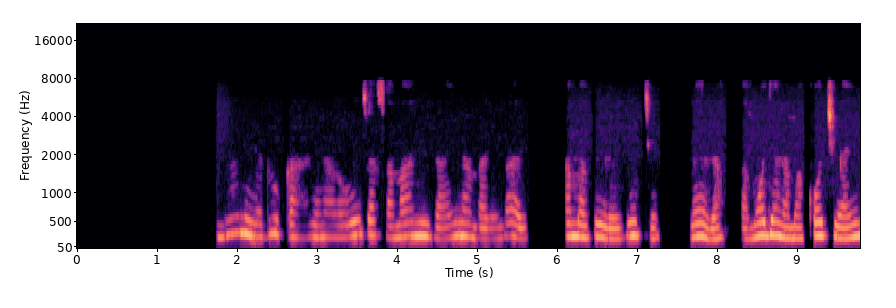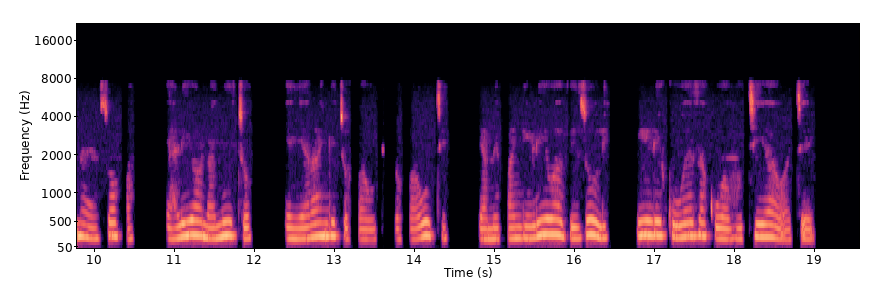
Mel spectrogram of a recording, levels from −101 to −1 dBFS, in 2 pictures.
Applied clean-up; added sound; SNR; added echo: none; none; none; none.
